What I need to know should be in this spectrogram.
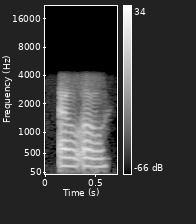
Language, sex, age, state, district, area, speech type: Bodo, female, 18-30, Assam, Kokrajhar, rural, conversation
